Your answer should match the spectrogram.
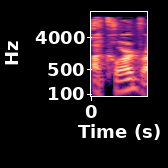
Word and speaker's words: Accord: Spelled like Honda Accord, but pronounced Accord, right?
